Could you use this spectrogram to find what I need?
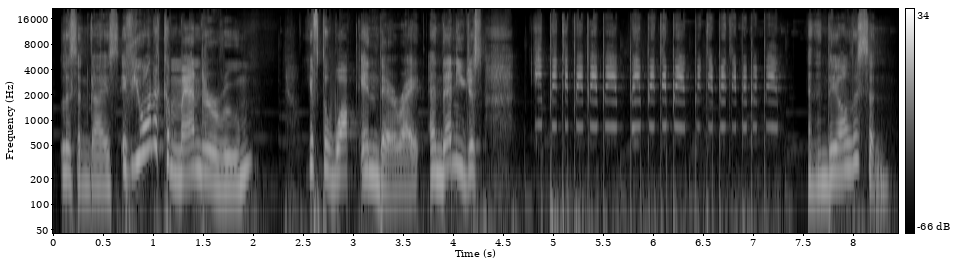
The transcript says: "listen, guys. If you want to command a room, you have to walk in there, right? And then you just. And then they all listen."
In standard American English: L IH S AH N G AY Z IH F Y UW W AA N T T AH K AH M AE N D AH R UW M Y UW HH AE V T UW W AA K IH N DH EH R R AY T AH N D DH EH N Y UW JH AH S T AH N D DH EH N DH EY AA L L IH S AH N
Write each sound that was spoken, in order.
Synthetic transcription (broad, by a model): L IH S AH N G AY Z IH F Y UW W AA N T T AH K AH M AE N D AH R UW M Y UW HH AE F T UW W AA K IH N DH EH R R AY T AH N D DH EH N Y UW JH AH S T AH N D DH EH N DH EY AA L L IH S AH N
